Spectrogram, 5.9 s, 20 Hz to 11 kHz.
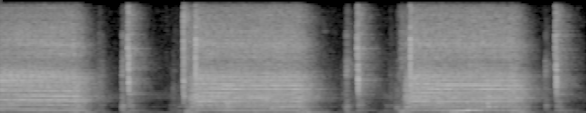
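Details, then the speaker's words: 1990 Ford Mustang GT, turbo 363 stroker, key cycled before first start after a rebuild: short electric buzzing bursts as the fuel pump primes the rail; no fuel smell, priming normal. "Probably hear it going through the rail. I don't smell gas, so that's good."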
